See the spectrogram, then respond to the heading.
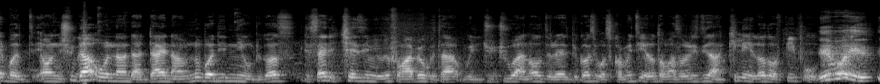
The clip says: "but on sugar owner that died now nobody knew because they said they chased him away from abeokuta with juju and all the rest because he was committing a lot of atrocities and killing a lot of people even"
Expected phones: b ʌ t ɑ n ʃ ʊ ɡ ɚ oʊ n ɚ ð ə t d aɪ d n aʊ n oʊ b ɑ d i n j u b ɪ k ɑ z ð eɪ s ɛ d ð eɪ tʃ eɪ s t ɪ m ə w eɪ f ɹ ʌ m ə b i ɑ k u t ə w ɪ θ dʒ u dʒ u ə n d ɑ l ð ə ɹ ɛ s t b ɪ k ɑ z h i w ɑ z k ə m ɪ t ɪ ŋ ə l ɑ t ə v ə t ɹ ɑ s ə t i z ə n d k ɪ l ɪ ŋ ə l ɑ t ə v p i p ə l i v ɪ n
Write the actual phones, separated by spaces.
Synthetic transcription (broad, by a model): b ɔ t ɑ n ʃ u ɡ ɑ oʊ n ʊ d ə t d aɪ d n aʊ n oʊ b ɑ d i n j u b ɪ k ɑ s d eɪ s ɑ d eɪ tʃ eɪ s ɪ m ə w eɪ f ɹ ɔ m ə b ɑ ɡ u t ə w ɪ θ dʒ u dʒ u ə n ɑ l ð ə ɹ ɛ s t b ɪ k ɑ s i w ɑ s k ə m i t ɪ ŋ ə l ɑ t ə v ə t ɑ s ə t i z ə n k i l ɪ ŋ ə l ɑ t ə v p i p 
